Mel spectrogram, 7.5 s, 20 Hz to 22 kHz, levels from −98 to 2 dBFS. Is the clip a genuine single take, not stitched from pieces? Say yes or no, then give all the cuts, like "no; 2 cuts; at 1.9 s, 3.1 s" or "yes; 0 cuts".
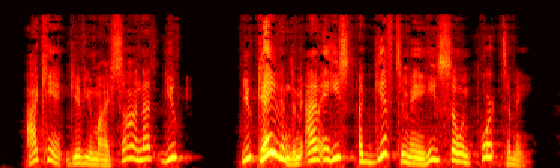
yes; 0 cuts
